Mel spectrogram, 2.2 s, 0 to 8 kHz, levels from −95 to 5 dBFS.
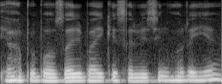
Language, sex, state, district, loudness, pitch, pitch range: Hindi, male, Bihar, Patna, -14 LUFS, 135 Hz, 125-140 Hz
